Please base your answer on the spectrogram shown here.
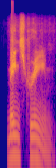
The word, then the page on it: mainstream: American English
